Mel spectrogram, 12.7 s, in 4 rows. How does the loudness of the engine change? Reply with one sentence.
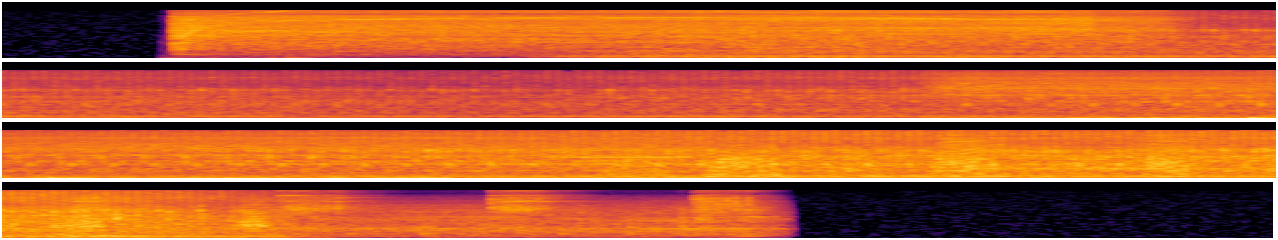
The volume of the engine goes down, then up.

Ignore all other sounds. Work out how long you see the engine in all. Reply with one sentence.
The engine can be heard for 9 seconds in total.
